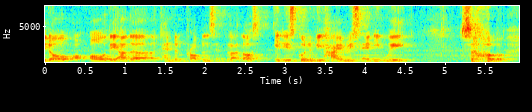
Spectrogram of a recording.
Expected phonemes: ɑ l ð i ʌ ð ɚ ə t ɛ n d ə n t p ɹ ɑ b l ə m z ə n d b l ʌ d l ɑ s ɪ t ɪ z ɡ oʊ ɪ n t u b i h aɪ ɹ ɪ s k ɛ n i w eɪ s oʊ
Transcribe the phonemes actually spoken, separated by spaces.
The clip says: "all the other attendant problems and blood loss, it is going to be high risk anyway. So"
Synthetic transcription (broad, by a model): ɑ l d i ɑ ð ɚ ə t ɛ n d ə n p ɹ ɑ b l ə m s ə n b l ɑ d l ɑ s ɪ t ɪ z ɡ oʊ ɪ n t u b i h aɪ ɹ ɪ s ɛ n i w eɪ s oʊ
